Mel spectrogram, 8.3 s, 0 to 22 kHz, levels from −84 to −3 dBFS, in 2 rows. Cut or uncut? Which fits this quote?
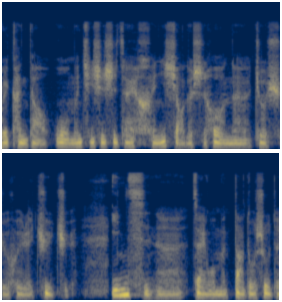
cut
